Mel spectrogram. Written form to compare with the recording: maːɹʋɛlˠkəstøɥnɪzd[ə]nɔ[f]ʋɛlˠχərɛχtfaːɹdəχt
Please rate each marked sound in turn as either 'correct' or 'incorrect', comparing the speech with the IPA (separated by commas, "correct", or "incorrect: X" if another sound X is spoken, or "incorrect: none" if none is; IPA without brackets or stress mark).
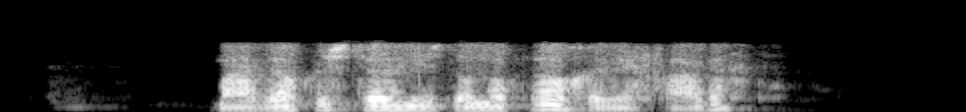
incorrect: ɑ, incorrect: χ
